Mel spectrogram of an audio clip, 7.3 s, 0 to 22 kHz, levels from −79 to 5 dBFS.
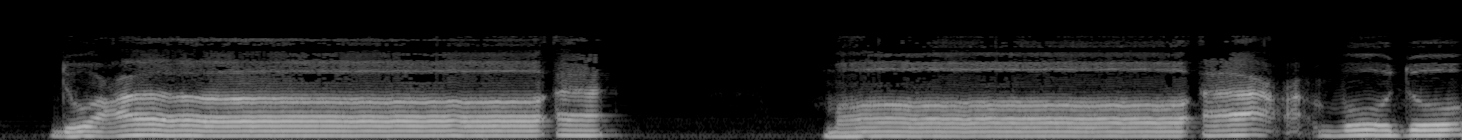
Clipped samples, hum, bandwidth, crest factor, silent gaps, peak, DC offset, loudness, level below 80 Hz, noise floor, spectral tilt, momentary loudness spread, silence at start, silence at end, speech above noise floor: under 0.1%; none; 7.6 kHz; 16 dB; none; -8 dBFS; under 0.1%; -22 LUFS; -60 dBFS; -62 dBFS; -7 dB/octave; 6 LU; 0.25 s; 0 s; 42 dB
